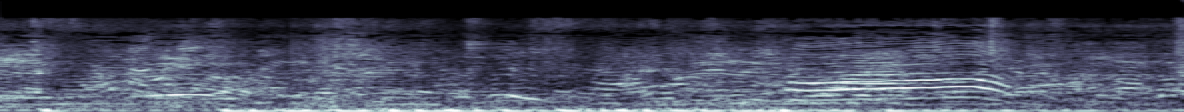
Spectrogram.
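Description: Several people talking and chattering at once, with one voice calling out louder near the end.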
